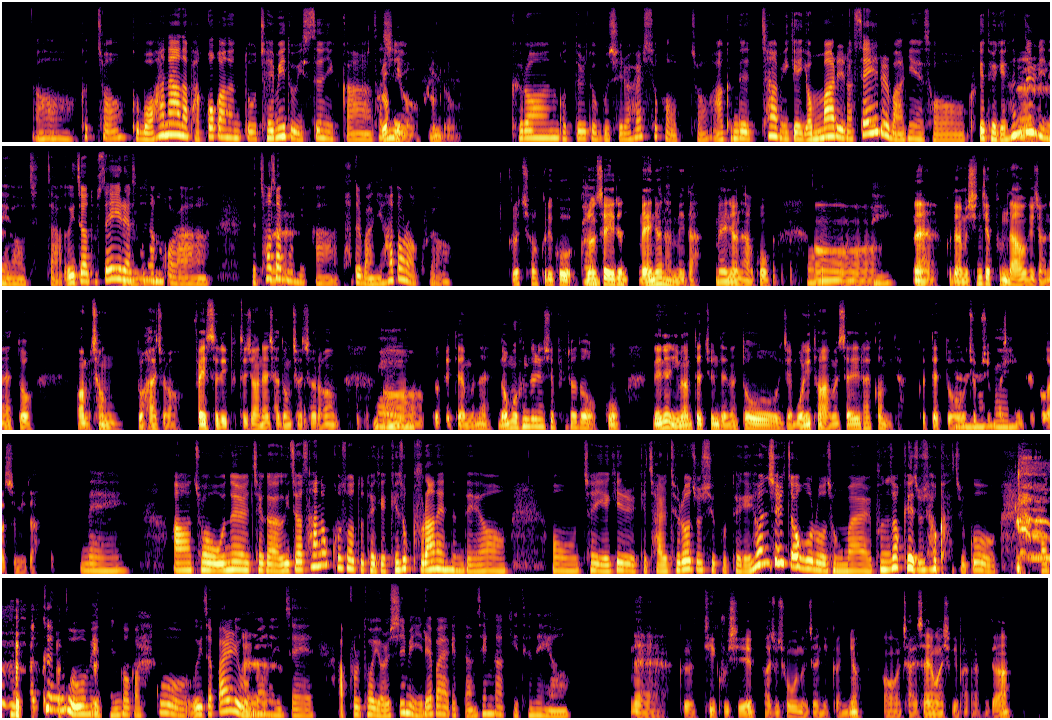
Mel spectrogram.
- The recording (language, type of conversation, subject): Korean, advice, 쇼핑할 때 결정을 못 내리겠을 때 어떻게 하면 좋을까요?
- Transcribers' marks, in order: tapping; put-on voice: "페이스리프트"; in English: "페이스리프트"; laughing while speaking: "가지고"; laugh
